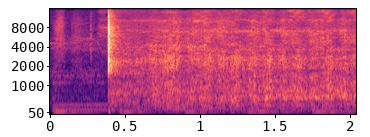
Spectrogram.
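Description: Handheld torch clicking on about half a second in, then its flame hissing steadily as it is passed over wet acrylic paint to pop surface bubbles. Background music with a steady beat plays underneath.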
